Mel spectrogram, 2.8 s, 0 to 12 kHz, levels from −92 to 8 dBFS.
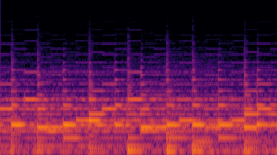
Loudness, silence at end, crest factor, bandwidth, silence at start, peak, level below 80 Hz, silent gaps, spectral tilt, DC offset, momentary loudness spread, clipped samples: -27 LUFS; 0 s; 14 dB; 5.4 kHz; 0 s; -12 dBFS; -38 dBFS; none; -9.5 dB/octave; under 0.1%; 2 LU; under 0.1%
